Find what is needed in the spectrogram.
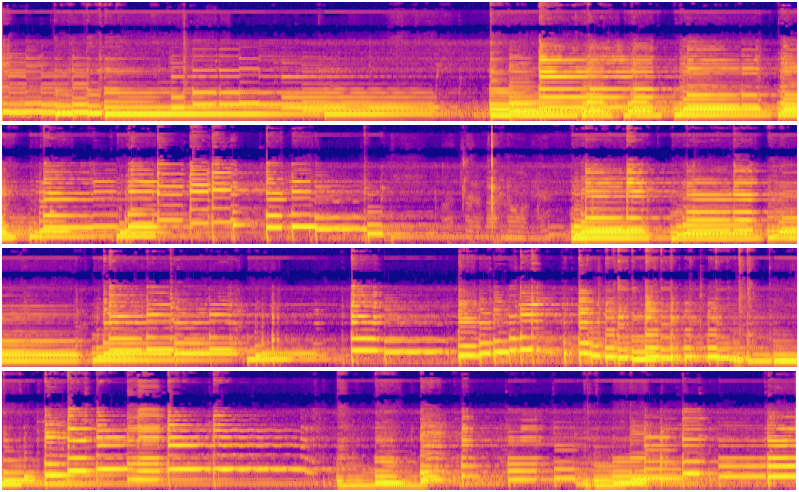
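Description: Electric guitar playing held chords and short melodic phrases. There is a brief break about four seconds in, a quieter stretch near the middle, and bent, sliding notes later on.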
